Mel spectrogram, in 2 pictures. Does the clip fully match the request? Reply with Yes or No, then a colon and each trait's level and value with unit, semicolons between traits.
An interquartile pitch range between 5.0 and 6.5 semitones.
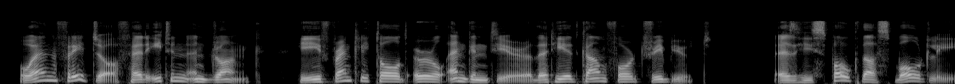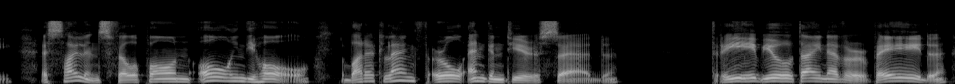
No: average, 4.6 semitones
